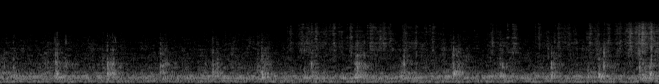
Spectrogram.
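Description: Footsteps walk briskly on a hard floor.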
